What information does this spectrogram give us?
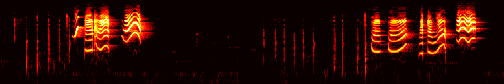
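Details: A pet rose-ringed parakeet repeats "mummy" in shrill, nasal, rising-falling tones, in two bursts of three or four, with sharp clicks between.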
